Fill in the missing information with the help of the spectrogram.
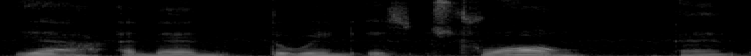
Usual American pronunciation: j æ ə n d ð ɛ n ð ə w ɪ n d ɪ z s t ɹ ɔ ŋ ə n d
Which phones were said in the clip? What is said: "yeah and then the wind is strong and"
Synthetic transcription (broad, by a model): j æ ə n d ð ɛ n ð ə w ɪ n d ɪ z s t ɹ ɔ ŋ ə n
